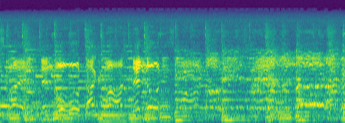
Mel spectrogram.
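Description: A male cantor singing in a wide operatic vibrato over held low notes from a Moog modular synthesizer.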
